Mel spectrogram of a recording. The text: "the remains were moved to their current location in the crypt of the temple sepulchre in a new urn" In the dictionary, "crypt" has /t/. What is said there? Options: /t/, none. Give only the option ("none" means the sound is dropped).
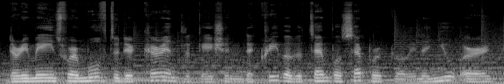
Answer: none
